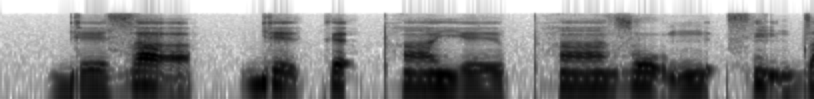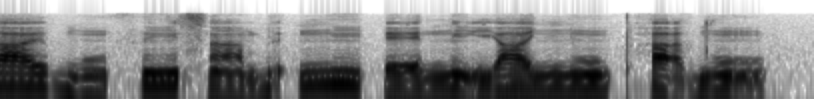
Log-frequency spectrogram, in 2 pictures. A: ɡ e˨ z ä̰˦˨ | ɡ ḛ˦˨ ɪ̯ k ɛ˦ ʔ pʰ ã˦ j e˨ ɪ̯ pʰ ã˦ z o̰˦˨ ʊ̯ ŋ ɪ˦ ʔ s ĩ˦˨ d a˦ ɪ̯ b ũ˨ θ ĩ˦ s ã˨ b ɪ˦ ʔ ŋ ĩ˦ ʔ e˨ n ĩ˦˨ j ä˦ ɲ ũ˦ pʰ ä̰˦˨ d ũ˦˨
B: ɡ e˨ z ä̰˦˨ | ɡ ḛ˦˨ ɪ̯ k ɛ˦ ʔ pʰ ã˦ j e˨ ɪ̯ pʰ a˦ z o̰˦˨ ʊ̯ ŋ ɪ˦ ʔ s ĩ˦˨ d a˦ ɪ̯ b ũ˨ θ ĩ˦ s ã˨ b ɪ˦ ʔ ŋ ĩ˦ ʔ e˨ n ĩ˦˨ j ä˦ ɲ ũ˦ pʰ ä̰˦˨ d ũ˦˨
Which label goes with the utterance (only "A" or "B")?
A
